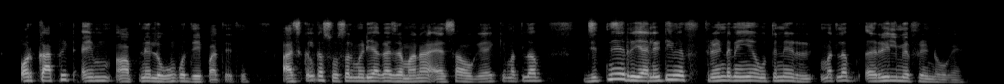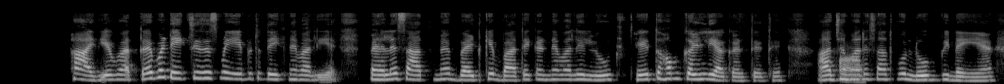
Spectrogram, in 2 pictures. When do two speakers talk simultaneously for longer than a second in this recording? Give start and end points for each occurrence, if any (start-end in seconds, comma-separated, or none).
none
